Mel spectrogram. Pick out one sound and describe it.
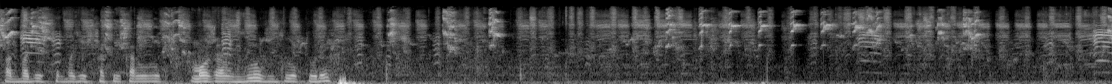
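Small birds chirp and peep rapidly close by.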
